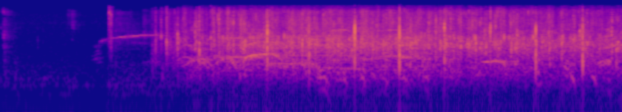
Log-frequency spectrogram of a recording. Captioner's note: audience applauding and cheering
